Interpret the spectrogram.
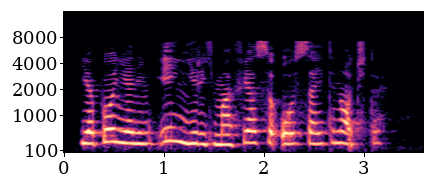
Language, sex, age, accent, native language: Uzbek, female, 18-24, Surxondaryo, Uzbek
